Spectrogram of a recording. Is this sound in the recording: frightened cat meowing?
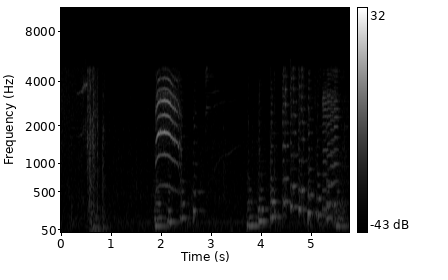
yes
